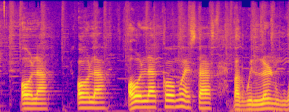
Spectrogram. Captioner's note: speaks Spanish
